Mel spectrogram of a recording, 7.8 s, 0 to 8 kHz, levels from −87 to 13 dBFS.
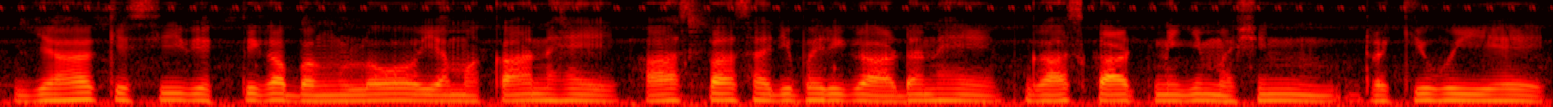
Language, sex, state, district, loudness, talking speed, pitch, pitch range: Hindi, male, Bihar, Bhagalpur, -36 LUFS, 145 wpm, 125 Hz, 120-130 Hz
